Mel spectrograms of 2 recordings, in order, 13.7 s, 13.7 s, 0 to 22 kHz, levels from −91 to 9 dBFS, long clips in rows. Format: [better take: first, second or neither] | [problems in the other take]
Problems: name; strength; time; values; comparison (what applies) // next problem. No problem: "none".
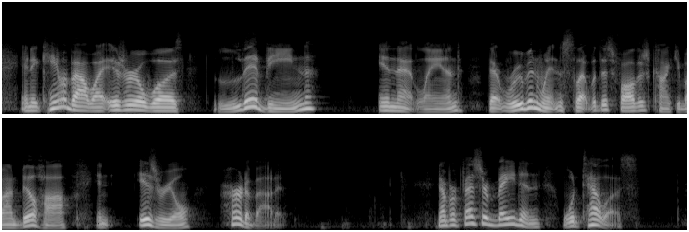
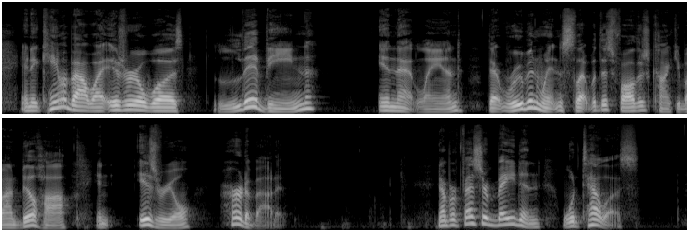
second | muffled; very; fading above 3 kHz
